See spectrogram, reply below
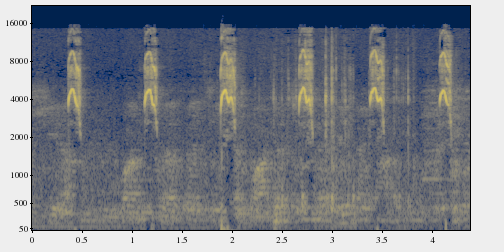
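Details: Budgerigars with a baby, Moroccan budgie: a regular series of six brief bright chirps spaced under a second apart, faint low chatter underneath.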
